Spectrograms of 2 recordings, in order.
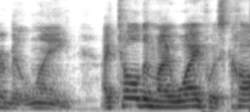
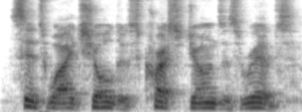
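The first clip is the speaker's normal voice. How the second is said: plain reading voice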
